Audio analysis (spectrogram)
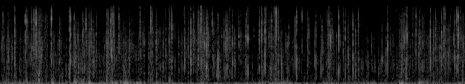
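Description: A soft plastic drawstring bag full of cotton wool pads is crinkled and scratched with long nails. It makes a steady stream of bright, crisp crinkles and quick crackles with almost no ring, over a faint low rumble.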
